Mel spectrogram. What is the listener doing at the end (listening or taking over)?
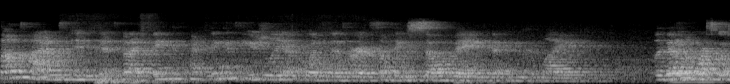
listening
